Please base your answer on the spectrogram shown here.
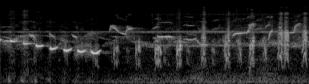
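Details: Tame caged Chinese Hwamei, newly acquired: a short run of clear whistled notes stepping downward, followed by softer rising slurs and scratchy chirps.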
